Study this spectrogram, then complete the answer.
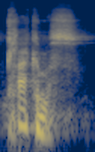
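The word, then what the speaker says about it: Clackamas: I went out to I'm going to mispronounce it. Clackamus.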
